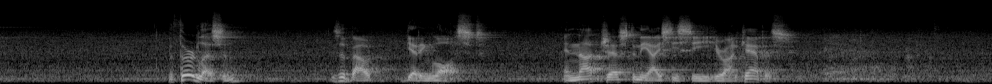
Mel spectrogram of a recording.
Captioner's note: laughter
